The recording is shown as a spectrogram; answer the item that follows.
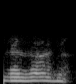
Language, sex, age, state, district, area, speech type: Kannada, male, 60+, Karnataka, Mandya, rural, conversation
